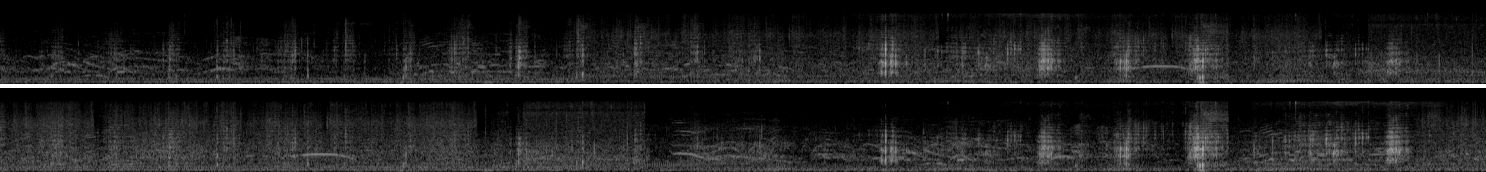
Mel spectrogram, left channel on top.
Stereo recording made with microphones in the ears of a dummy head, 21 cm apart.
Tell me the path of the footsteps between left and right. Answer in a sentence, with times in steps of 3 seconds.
You can hear the footsteps in the centre from 0 s, on the left from 3 s and on the right from 12 s.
